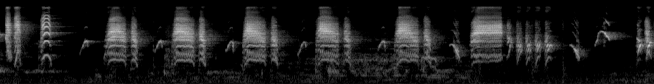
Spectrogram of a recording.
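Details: Long-tailed shrike song used as a tutor for young birds: loud, rasping, broadband notes in uneven bursts, interspersed with short whistled slurs.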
